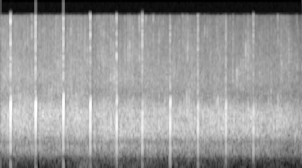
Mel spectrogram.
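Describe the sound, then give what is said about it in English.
Applause from a church audience at the North Garnett Wood campus welcoming another campus: steady, even clapping with a fairly regular rhythm, sustained throughout. “So if you guys here at North Garnett Wood, would you put your hands together and welcome them into our time of study here today?”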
